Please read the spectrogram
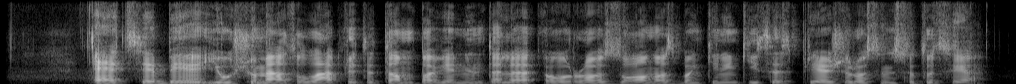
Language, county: Lithuanian, Šiauliai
